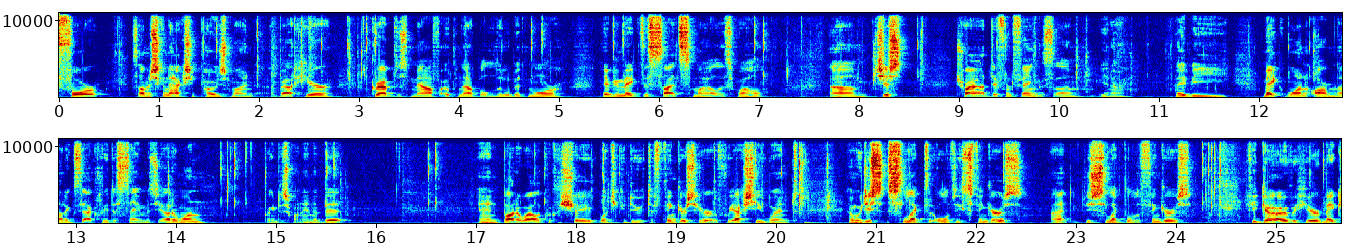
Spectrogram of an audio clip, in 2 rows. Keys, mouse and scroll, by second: 1.7-2.6 scroll down 2, 2.6 shift+middle click, 2.9-4.0 scroll up 4, 3.1 click, 4.0 g, 5.5 click, 6.0 g, 7.3-8.1 scroll down 1, 8.4-9.4 shift+middle drag, 8.6-9.4 scroll up 1, 9.4 click, 10.2 KP_1, 11.8-12.3 scroll up 1, 12.3-14.6 shift+middle drag, 12.5-13.1 shift+scroll up 1, 13.1 r, 14.6 click, 14.7 g, 15.6 click, 16.5 click, 17.0 g, 17.9-18.4 scroll down 2, 18.4-24.4 shift+middle drag, 18.8-19.1 scroll up 1, 19.1 z, 20.4 alt+a, 21.2 c, 24.4 right click, 25.4-25.6 drag.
